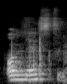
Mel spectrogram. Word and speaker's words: honest: here becomes hospital if the word honest the H is silent is not pronounced in the word church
